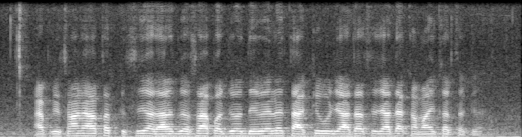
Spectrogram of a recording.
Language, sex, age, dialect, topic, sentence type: Bhojpuri, male, 18-24, Southern / Standard, agriculture, statement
